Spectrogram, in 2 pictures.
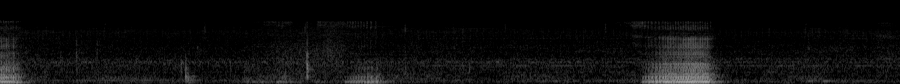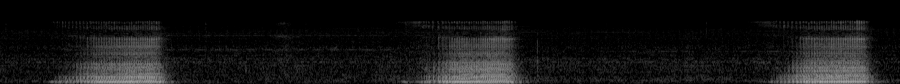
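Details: Sleeping dog snoring: four low, rasping breaths spaced about three and a half seconds apart, each swelling and fading, with faint quieter breathing between in a calm room.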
